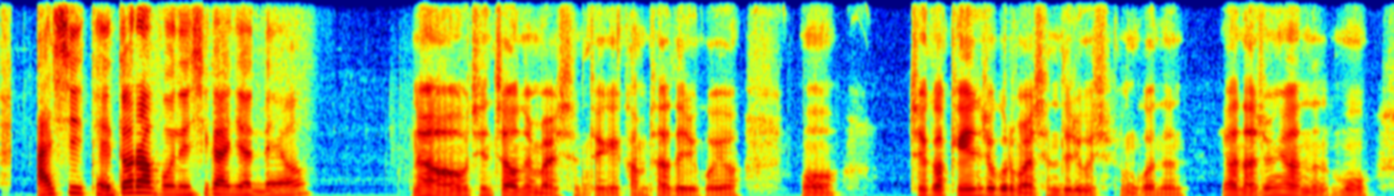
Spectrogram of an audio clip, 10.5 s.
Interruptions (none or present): none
